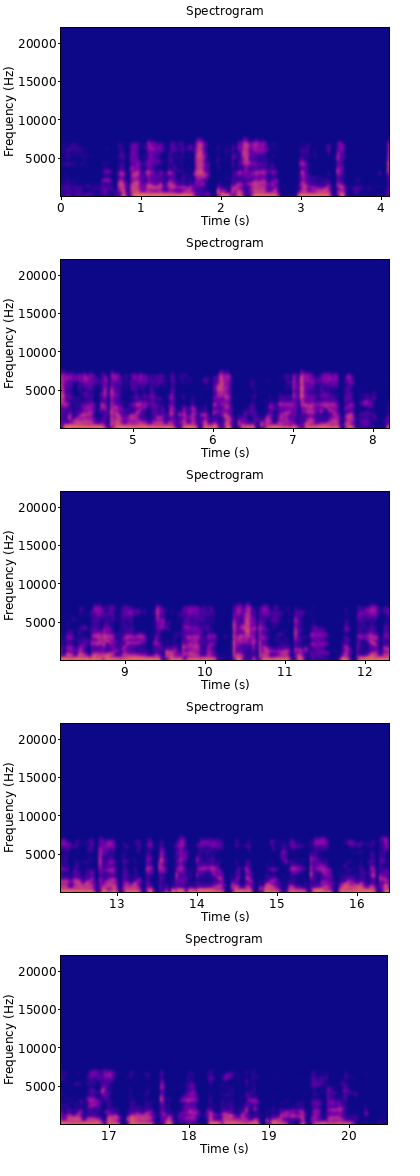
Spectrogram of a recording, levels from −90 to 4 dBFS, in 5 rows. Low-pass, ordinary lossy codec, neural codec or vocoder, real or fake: 7.2 kHz; Opus, 24 kbps; codec, 24 kHz, 6 kbps, HILCodec; fake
